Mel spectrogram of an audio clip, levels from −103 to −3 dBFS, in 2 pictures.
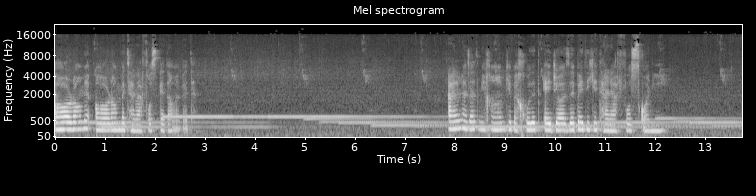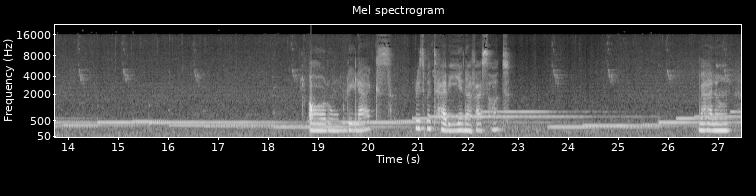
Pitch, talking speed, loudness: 210 Hz, 50 wpm, -22 LUFS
